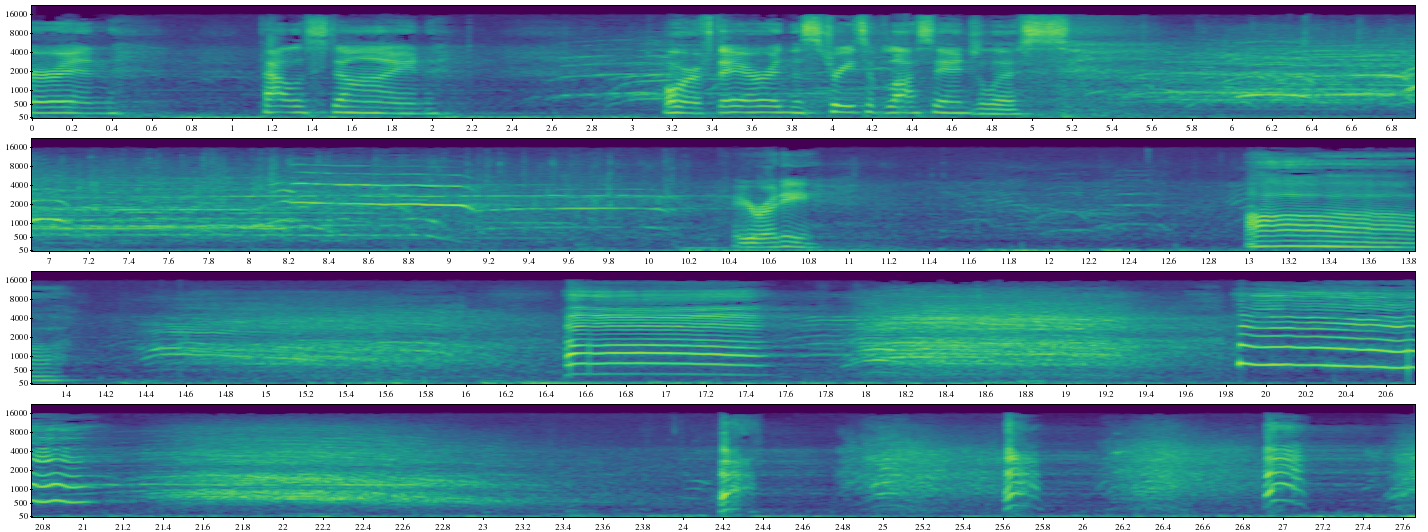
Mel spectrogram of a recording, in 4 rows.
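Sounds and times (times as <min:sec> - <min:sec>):
speech: 0:00.0 - 0:00.6, 0:01.2 - 0:02.2, 0:03.1 - 0:05.4, 0:10.4 - 0:11.0, 0:13.0 - 0:14.0
crowd yelling in short sharp bursts: 0:02.6 - 0:10.3, 0:14.3 - 0:23.7, 0:24.8 - 0:27.6
large crowd screaming together: 0:02.6 - 0:10.3, 0:14.3 - 0:23.7.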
